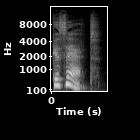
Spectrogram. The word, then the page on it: gazette: British English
